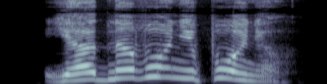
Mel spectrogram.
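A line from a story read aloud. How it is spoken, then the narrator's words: Shouted while moving. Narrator (Russian): крикнул Зирк на ходу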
